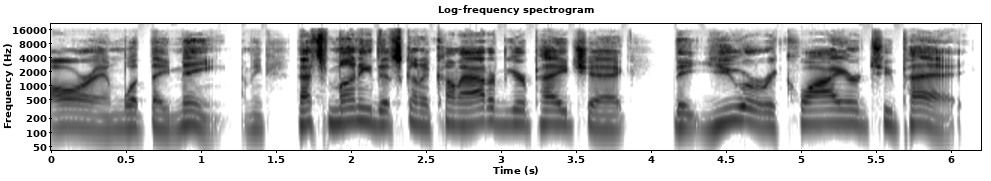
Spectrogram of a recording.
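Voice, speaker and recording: A man with an unremarkable speaking voice at a fairly quick pace and ordinary pitch variation, in a very clean recording with a silent background and a dry, close sound with no echo. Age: 40s. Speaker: business co-owner. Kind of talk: casual chat.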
